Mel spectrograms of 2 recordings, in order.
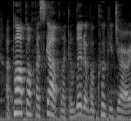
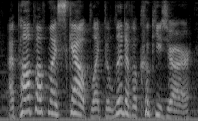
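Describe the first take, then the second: First: The line is read quickly. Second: The line is read at a normal pace.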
